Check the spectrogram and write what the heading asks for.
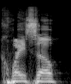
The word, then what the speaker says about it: queso: uh let's see uh by the way it's pronounced queso um in terms of you know i said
